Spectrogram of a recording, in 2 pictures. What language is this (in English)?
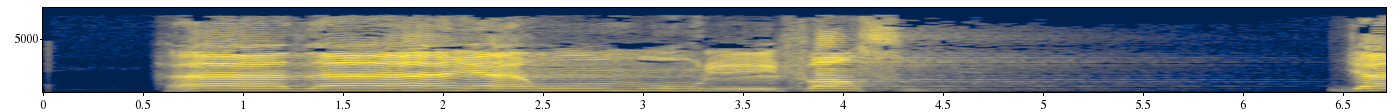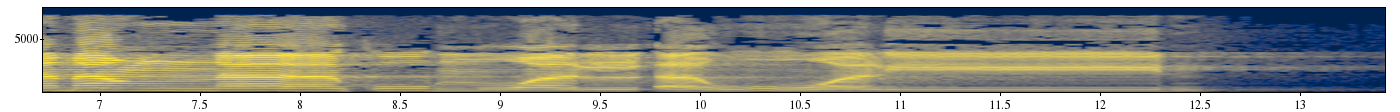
Arabic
